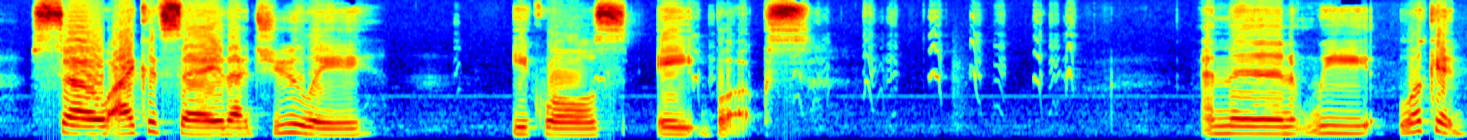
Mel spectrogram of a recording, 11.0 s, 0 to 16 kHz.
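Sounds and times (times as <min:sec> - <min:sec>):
stylus squeaking on tablet screen: 0:05.0 - 0:08.2.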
